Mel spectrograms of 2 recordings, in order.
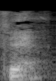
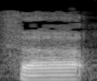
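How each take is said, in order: First: The name ends with a short clipped vowel. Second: The name ends with a long open vowel. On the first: The speaker calls it wrong. "مش ثه" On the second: The speaker calls it right. "اسمه ثاء ثاء مش ثه"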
